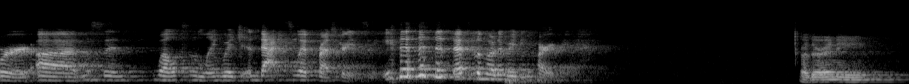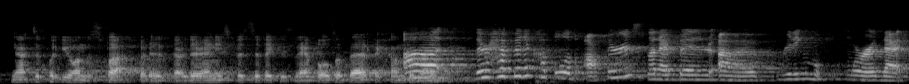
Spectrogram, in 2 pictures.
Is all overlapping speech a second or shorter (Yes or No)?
Yes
